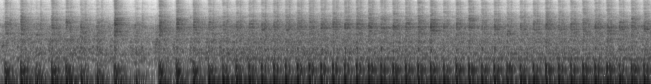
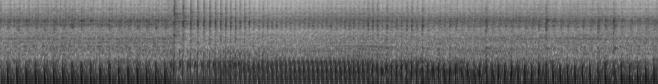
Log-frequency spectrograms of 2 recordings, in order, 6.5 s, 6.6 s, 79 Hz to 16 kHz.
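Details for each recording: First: Wheel Horse 857 garden tractor single-cylinder, first start in two years on choke with new battery, cold, balance gears removed: slow, heavy thumping about four beats a second, slightly uneven; low rough idle from running rich. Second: Wheel Horse 857 "Lil Mule" garden tractor single-cylinder, warm, after leaning out the carburetor idle circuit and main jet: even thumping that picks up briefly when throttled and settles smoothly without stumbling; running cleanly.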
